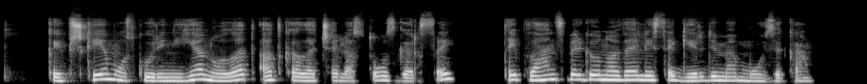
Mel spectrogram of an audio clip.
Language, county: Lithuanian, Marijampolė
